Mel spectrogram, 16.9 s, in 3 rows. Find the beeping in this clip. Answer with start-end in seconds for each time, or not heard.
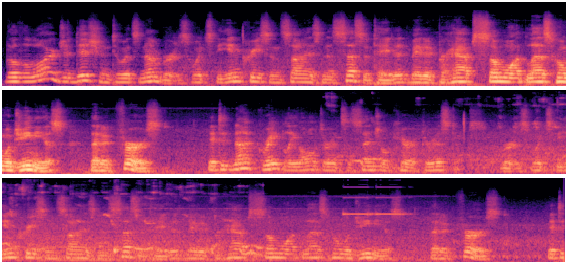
14.7-15.4.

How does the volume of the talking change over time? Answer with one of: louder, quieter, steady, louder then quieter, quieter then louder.
louder then quieter.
